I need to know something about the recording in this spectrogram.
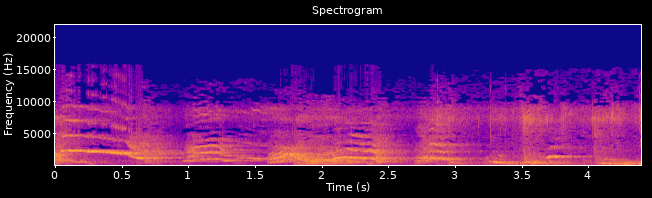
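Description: Small dog whining, a run of high whimpers that each slide down in pitch, about five or six in a row.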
